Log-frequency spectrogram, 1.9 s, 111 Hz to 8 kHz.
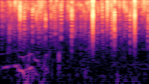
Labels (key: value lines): label: biophony, cascading saw
recorder: SoundTrap 600 or HydroMoth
